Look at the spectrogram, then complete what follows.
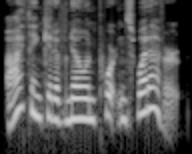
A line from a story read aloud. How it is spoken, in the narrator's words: said Madame Fosco sharply and suddenly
